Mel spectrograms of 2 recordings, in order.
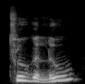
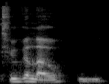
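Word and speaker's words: Tougaloo: Tugaloo not. Would you say Tugalo, Brian? I guilty of making the mistake of calling it Tougalo. It's Tugaloo.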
